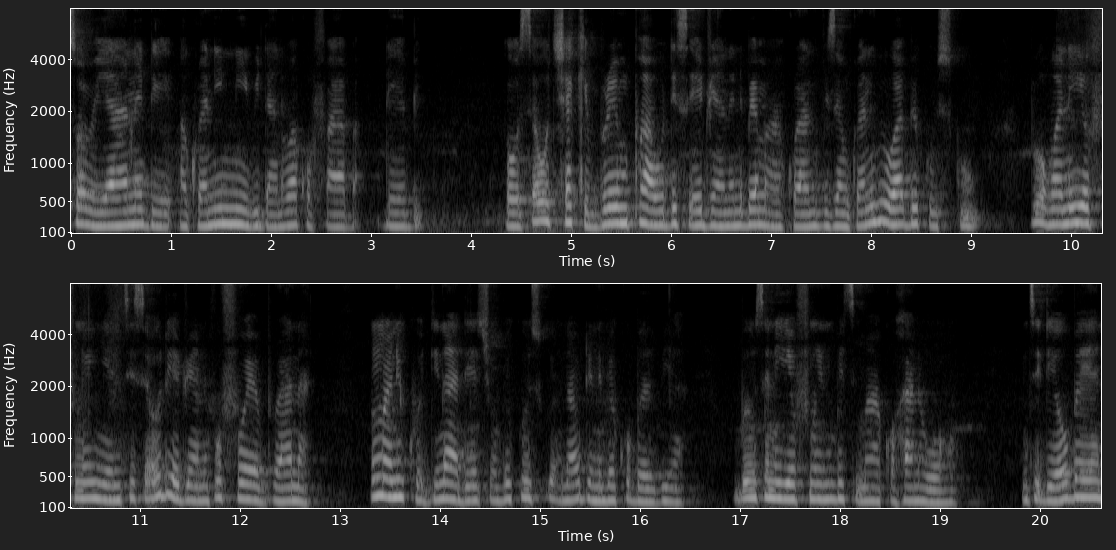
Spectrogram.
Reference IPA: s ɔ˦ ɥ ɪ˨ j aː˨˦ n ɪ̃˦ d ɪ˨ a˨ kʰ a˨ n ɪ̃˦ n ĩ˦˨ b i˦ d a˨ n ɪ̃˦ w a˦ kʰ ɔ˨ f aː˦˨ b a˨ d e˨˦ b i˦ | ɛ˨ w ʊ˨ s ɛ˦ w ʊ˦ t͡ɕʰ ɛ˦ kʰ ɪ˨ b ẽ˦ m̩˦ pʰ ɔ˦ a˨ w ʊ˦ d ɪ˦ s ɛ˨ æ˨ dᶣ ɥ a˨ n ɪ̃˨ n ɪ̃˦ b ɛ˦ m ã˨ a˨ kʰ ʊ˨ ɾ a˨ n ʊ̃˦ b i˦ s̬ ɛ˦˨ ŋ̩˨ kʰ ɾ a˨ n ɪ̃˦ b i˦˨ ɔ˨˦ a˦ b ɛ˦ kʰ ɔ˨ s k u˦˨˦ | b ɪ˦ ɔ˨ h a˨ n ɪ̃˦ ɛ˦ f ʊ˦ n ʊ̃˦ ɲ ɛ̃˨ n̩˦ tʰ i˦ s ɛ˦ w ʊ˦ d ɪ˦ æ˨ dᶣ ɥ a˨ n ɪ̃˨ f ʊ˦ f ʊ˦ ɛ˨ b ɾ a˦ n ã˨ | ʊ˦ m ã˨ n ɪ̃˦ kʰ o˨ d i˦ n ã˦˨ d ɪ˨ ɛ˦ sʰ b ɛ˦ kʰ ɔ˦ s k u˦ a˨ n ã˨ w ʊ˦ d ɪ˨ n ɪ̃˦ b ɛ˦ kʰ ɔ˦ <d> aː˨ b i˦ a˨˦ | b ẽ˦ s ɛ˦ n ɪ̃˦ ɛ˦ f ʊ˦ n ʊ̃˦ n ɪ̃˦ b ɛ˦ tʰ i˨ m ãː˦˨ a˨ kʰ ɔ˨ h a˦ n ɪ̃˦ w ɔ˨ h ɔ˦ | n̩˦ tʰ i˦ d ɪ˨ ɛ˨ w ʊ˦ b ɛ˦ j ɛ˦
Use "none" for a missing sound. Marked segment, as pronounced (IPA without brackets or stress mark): b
